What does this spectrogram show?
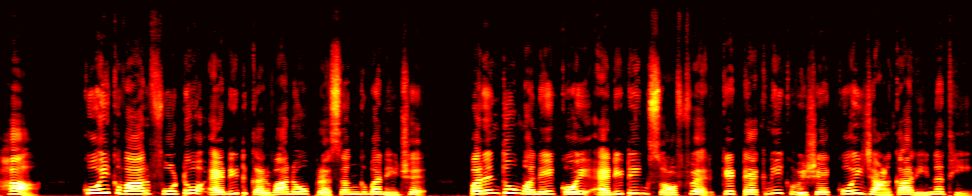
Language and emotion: Gujarati, neutral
